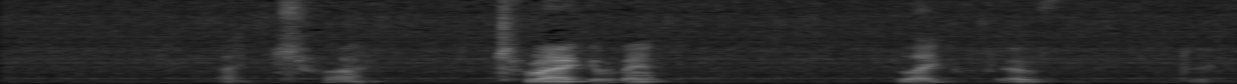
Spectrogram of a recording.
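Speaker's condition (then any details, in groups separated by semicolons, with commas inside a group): Brain injury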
